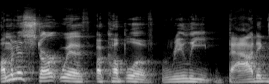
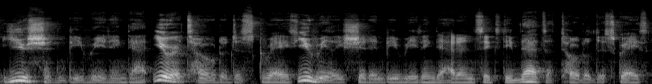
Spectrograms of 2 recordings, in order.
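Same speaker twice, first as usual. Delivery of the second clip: lower, darker mock Trump scolding; a lower voice imitating Trump scolding a reporter; 6 semitones lower, 6 dB quieter than usual. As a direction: growl it out like the president scolding. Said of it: "he goes".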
